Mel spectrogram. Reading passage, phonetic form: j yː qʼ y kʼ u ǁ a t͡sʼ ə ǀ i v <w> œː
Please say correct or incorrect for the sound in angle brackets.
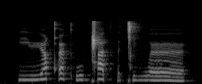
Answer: correct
